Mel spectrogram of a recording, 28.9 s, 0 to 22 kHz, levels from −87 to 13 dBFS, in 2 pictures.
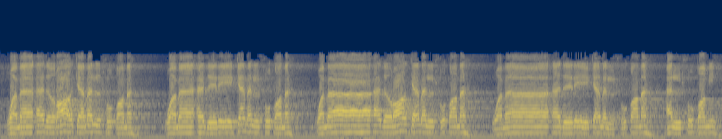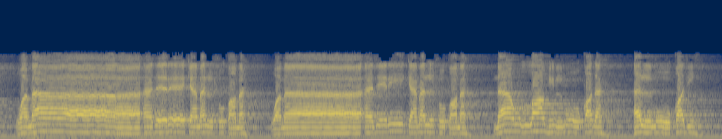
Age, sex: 40-59, male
